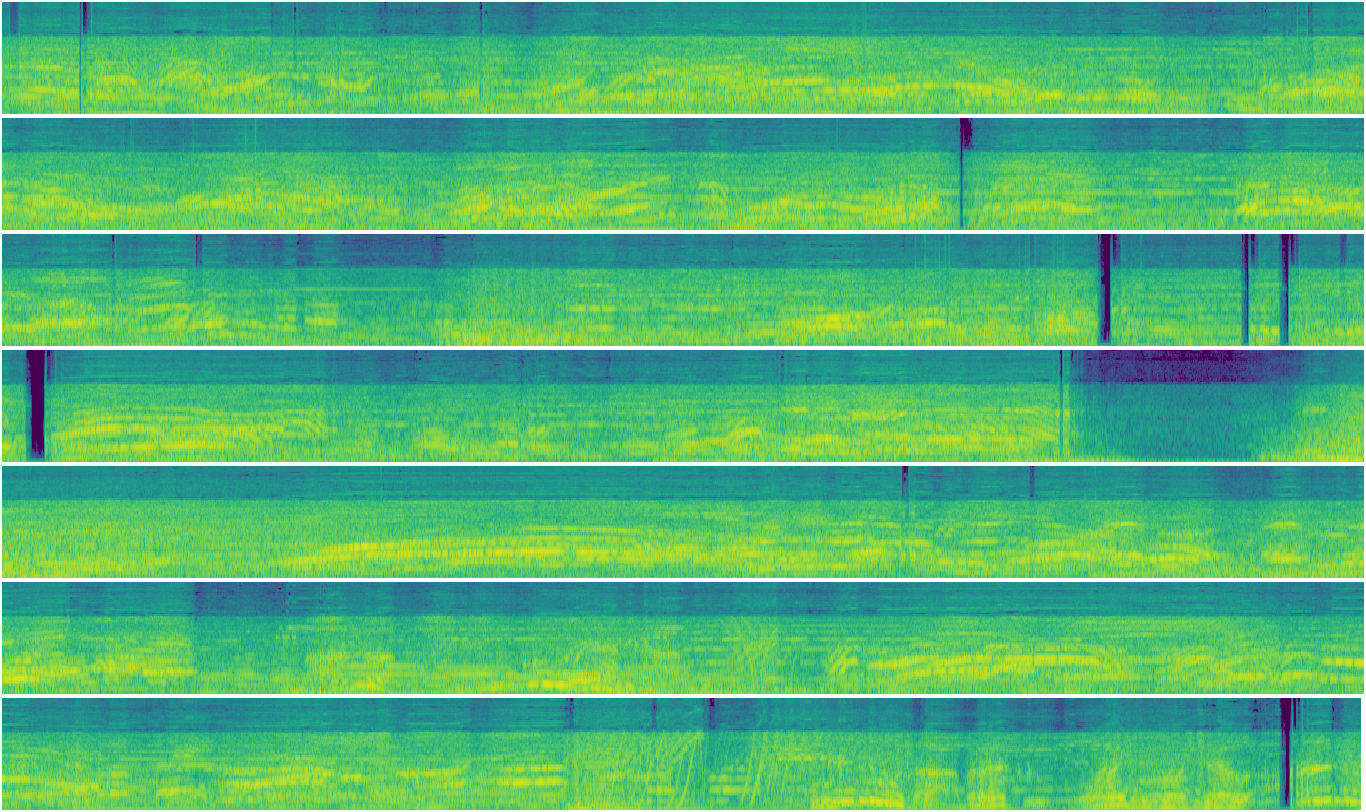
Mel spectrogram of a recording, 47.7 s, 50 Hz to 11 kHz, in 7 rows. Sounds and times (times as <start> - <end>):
Music: 0.0 - 47.6
Speech: 2.6 - 12.3, 30.4 - 37.6, 44.3 - 47.6.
